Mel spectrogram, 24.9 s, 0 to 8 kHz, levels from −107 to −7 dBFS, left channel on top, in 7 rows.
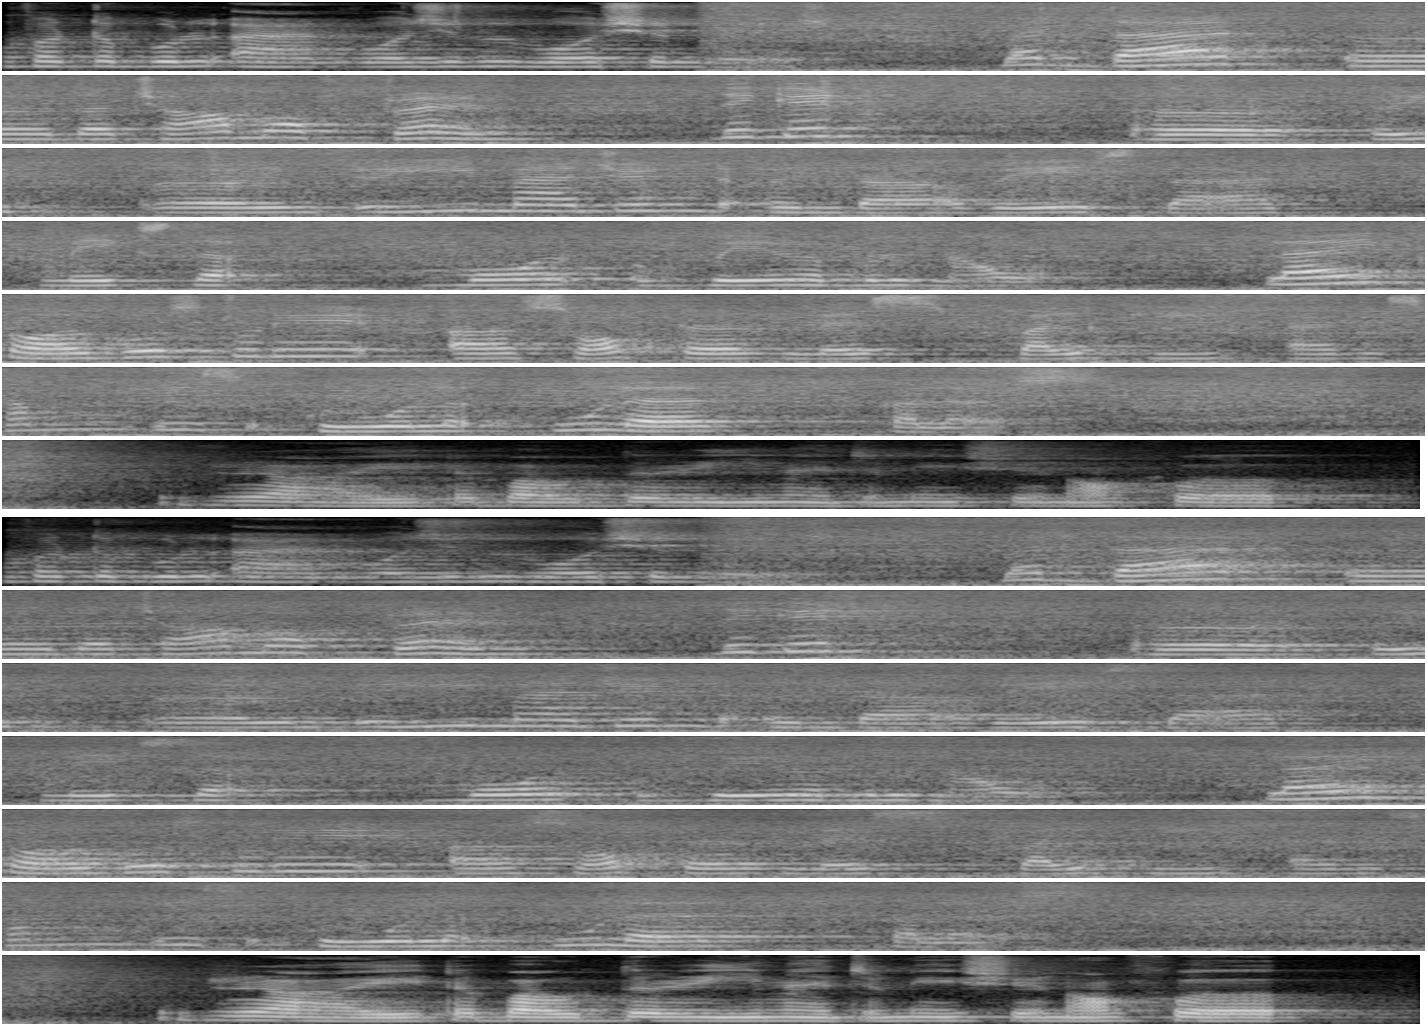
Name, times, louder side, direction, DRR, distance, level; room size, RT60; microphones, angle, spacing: voice 1, 0.0-5.7 6.4-11.3 11.7-19.6 20.0-20.6, left 4 dB, 40° left, 9 dB, 0.7 m, -34 dB
sound 1, 1.7-21.5, left 4 dB, 80° left, 1.9 m, -41 dB
voice 2, 21.8-24.5, right 7 dB, 60° right, 16 dB, 0.3 m, -34 dB
11.0 x 5.3 x 8.0 m, 1.2 s
head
